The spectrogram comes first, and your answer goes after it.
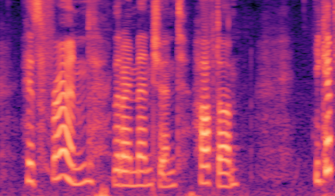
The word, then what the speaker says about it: Halfdan: But, he kept saying Halfdan, which is very close to what the name means. It means half Dane, so half Danish. But in the Old Norse pronunciation, I believe it would be Halfdan.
